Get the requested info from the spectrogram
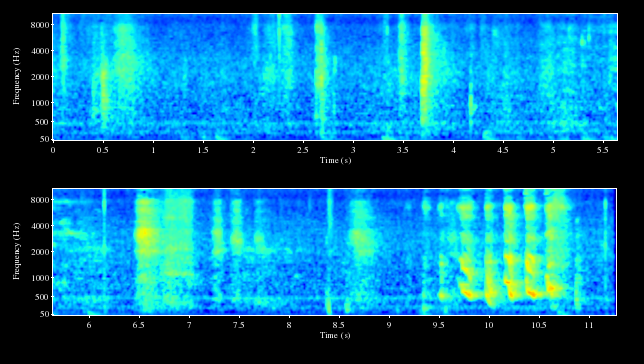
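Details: Valter, a Chow Chow puppy, indoors in a small room; quiet snuffling and breathing give way near the end to a quick run of five or six short, nasal whining yelps, with a few soft knocks and rustles.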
